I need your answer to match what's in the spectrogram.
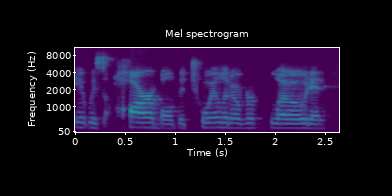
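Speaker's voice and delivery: ordinary talk, nothing marked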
